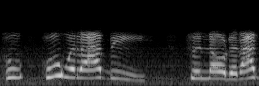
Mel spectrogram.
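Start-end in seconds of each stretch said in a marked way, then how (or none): none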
